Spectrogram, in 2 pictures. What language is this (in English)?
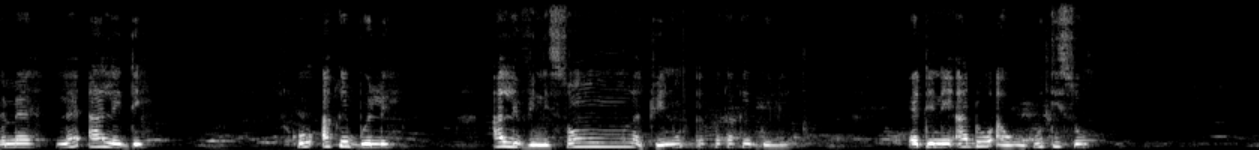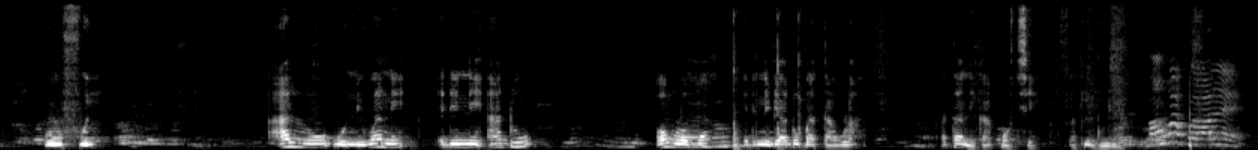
Ikposo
